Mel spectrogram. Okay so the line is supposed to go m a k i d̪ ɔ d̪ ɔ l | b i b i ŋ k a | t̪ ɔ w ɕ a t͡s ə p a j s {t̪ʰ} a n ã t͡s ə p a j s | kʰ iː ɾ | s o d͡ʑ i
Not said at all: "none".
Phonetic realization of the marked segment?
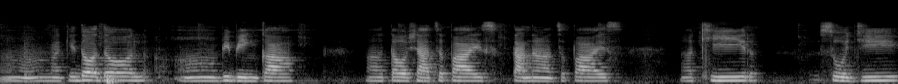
t̪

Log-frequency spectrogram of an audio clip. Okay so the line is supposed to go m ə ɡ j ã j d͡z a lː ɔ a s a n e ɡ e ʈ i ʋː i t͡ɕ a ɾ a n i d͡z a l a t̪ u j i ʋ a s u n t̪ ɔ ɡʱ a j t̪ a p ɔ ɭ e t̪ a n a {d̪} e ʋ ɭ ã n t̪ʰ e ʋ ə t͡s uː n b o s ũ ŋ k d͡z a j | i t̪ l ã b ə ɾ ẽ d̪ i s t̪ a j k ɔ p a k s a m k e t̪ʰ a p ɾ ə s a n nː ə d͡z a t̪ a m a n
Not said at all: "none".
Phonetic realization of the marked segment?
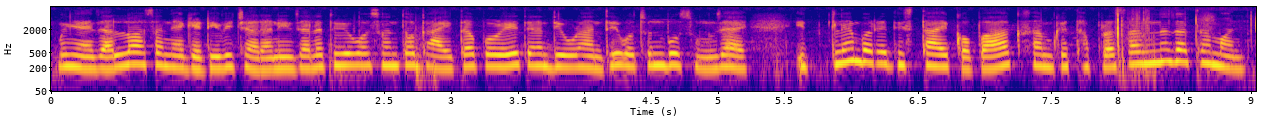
d̪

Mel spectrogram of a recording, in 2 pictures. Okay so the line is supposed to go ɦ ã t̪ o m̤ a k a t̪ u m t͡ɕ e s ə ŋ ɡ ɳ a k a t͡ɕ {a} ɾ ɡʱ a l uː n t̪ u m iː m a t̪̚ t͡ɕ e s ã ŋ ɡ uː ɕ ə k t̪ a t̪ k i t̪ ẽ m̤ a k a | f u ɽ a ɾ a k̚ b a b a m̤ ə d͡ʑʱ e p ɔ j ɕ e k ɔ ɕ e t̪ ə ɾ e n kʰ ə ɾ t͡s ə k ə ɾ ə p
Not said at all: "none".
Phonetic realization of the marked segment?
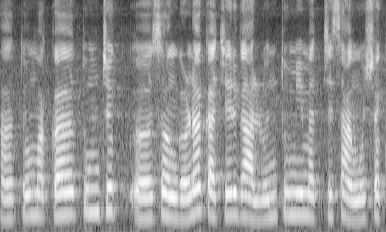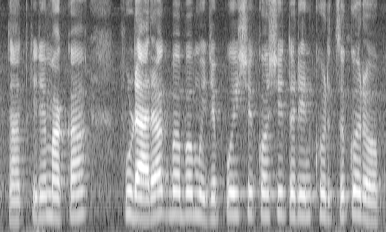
e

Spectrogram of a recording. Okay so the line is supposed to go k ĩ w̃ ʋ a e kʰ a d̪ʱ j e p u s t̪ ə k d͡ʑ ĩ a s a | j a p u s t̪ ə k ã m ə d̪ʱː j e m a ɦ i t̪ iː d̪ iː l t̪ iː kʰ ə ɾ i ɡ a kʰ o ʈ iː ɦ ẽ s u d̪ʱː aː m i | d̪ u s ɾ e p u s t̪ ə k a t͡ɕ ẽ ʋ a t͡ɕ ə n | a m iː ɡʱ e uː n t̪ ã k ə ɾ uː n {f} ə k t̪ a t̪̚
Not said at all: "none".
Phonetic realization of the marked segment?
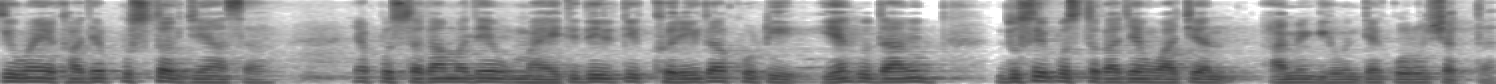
ɕ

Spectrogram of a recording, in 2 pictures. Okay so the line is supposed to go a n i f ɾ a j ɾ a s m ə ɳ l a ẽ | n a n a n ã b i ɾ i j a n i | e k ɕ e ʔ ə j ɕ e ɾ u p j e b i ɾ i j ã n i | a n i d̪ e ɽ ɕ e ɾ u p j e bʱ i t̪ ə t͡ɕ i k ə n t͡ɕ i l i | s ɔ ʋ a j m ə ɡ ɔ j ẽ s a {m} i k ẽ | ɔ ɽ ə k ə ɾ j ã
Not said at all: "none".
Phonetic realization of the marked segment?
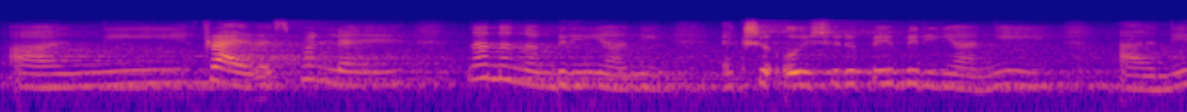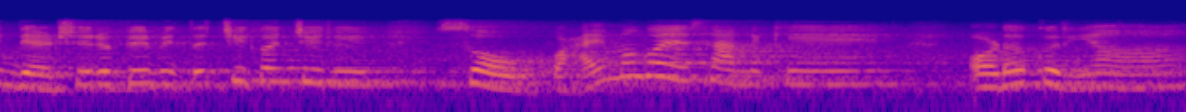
m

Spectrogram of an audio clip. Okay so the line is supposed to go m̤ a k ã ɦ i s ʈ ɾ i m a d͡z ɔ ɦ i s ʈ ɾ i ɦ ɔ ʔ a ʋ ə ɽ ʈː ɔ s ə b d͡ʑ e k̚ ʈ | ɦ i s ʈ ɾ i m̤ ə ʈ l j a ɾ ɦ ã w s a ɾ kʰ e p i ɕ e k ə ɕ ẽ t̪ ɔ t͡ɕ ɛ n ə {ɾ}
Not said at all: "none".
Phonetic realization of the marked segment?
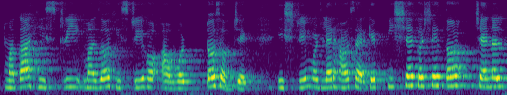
l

